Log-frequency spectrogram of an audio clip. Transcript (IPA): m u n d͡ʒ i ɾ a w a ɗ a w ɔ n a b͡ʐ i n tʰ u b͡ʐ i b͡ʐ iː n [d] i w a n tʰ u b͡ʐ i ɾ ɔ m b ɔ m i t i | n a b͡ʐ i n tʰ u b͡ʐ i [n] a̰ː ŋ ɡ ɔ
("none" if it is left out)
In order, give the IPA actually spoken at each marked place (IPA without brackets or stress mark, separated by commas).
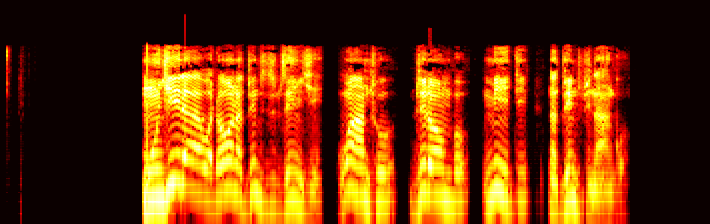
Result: d͡ʒ, n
